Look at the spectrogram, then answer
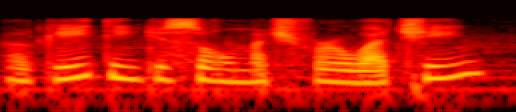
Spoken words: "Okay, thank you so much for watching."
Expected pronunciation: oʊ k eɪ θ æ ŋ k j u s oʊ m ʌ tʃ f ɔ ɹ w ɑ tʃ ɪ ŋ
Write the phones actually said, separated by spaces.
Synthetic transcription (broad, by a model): oʊ k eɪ t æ ŋ k j u s oʊ m ʌ tʃ f ɔ ɹ w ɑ tʃ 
